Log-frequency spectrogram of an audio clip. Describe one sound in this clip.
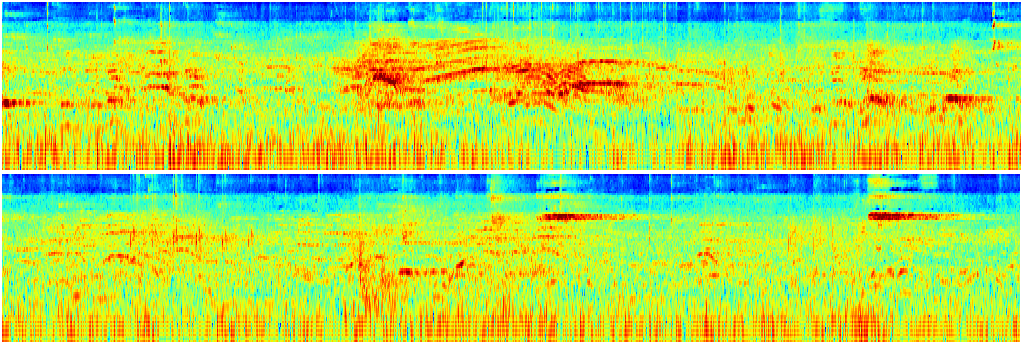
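Young girls and adult spectators call out and chatter in a large echoing gym.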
